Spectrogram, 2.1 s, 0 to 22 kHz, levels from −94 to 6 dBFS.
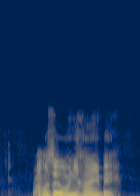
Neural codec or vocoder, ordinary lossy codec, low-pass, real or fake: codec, 44.1 kHz, 3.4 kbps, Pupu-Codec; Opus, 64 kbps; 9.9 kHz; fake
